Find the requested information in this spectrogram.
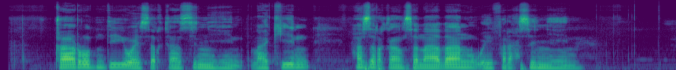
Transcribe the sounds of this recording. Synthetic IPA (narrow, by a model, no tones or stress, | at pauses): qɑːɾʊnt̪iːwɛjsɐrqɑːnsɐnjɪɦiːnlaːkʰin | hɐs̬ɐrqɑːnsɐnaːðaːnwɛ̰jfɐɾɑħsɐnjɪɦiːn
